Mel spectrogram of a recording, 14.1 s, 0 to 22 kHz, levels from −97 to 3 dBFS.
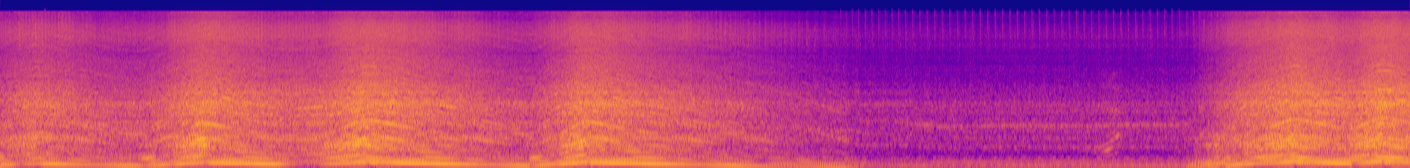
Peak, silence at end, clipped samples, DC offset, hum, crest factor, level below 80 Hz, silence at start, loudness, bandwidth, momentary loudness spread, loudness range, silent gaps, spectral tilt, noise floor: -2 dBFS; 0 s; under 0.1%; under 0.1%; none; 18 dB; -44 dBFS; 0 s; -18 LUFS; 17 kHz; 20 LU; 21 LU; none; -3.5 dB/octave; -42 dBFS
